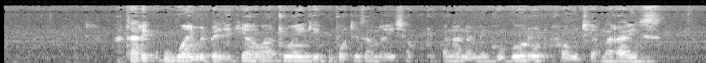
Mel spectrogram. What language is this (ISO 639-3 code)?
swa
